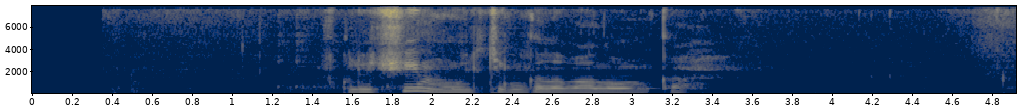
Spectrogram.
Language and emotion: Russian, neutral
